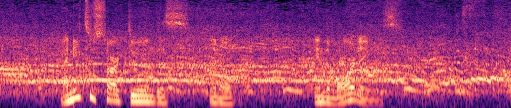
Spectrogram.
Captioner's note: cheering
